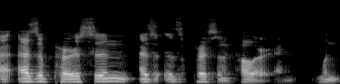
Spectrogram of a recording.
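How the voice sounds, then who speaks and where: In a quiet background, a man with a non-native accent speaks at a moderate pace, his pitch varying in an ordinary way. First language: not English. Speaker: voice chat participant. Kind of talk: casual chat. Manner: halting.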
